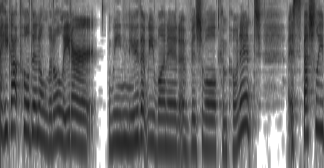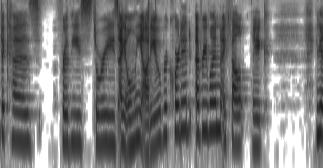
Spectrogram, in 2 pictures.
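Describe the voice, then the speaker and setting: A woman composer talking about her work in a relaxed interview, chatty with frequent fillers. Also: fairly high pitch, measured pace. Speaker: composer and guest. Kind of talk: casual interview talk.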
